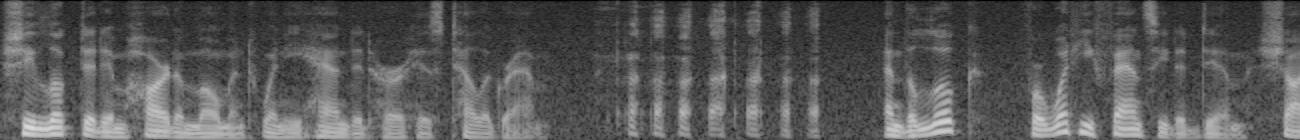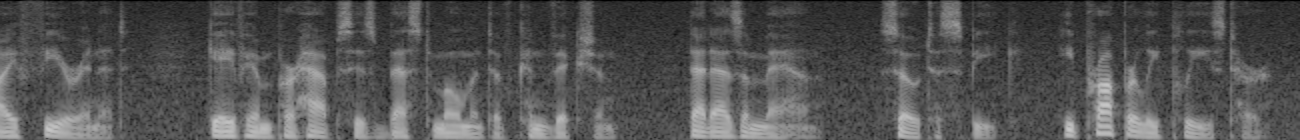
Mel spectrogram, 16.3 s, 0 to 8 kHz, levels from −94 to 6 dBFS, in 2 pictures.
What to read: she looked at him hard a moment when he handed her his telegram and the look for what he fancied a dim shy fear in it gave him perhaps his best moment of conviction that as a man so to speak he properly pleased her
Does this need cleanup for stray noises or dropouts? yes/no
yes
